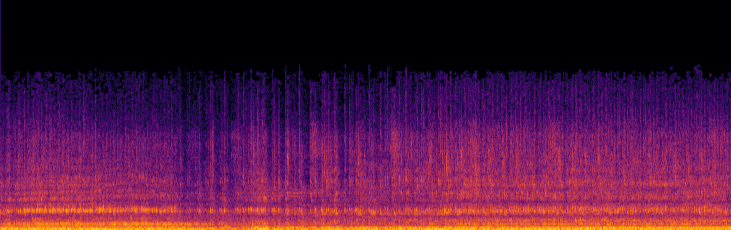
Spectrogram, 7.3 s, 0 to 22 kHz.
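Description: Chevrolet Monte Carlo's V8 idling steadily through its exhaust, dipping briefly about two seconds in.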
